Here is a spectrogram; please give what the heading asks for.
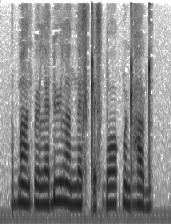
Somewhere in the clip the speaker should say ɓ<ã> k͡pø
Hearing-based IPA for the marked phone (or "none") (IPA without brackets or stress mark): ã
